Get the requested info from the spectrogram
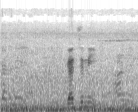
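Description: Steady low rumble of an outdoor city market street, with a man's voice briefly saying a word about a second in.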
